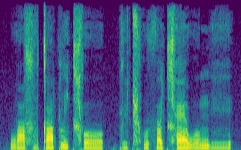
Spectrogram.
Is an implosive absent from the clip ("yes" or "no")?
yes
